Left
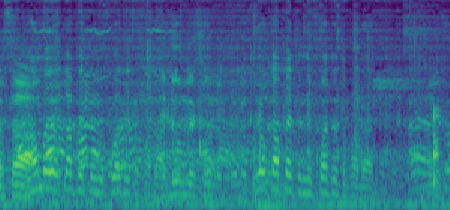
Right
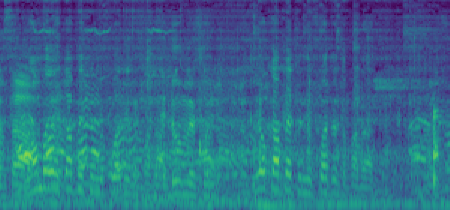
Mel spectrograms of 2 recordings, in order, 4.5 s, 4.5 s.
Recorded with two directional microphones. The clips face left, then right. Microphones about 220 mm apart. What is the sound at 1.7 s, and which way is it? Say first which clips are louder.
Speech: left 4 dB; 30° left (ahead or behind).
